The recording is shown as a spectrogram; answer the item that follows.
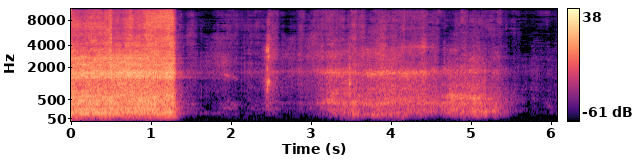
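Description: Stir-frying in a wok over a strong kitchen burner: loud sizzling that cuts off abruptly just over a second in. After a short pause and a single click, quieter sizzling for a couple of seconds.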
